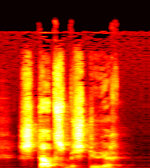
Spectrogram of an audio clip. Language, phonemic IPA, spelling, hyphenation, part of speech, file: Dutch, /ˈstɑts.bəˌstyːr/, stadsbestuur, stads‧be‧stuur, noun, Nl-stadsbestuur.ogg
- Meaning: city administration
